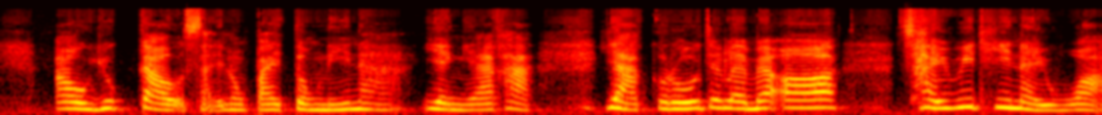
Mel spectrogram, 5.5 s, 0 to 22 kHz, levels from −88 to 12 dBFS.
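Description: From start to finish the speech carries Opus voice compression, and it's plainly audible. The top end isn't cut off, but the sound has that hoarse, slightly robotic grain of a coarsely coded excitation. That pattern points to Opus in hybrid mode, with linear prediction handling the lower band and a transform layer covering above 8 kHz, squeezed to something around 16 kbps, which leaves too few bits for either part.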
